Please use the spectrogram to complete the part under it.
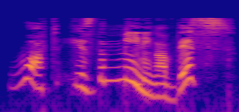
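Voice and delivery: high, loud cold queen demanding an answer; icy royal challenge; furious witch queen. A narrator's reading. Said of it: "asked the witch queen".

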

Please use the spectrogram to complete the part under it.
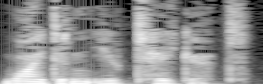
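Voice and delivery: slow hollow whisper; hollow and hard. Acted. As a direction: breathe it out hard and empty. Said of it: "The voice was hollow and hard".

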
